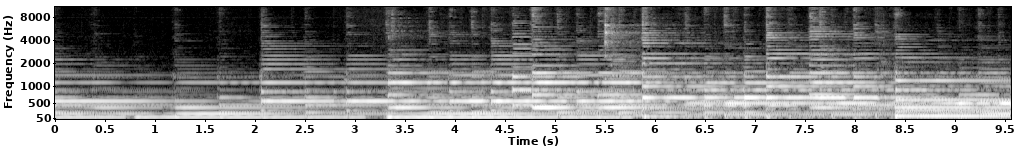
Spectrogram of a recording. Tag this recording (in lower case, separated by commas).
music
